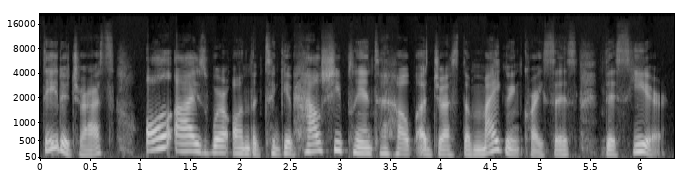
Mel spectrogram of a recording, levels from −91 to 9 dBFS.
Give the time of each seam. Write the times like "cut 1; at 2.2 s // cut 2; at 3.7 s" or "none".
cut 1; at 2.2 s // cut 2; at 2.5 s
